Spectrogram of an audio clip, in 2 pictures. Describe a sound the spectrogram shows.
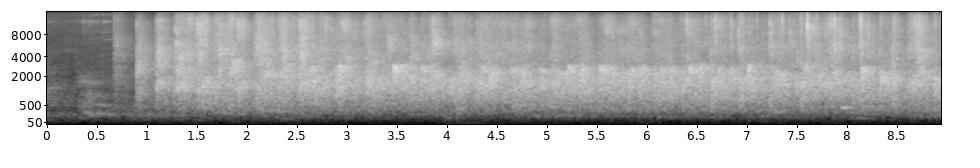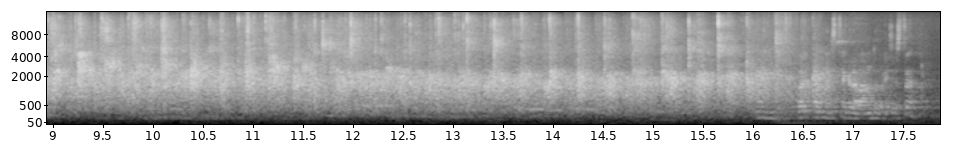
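An audience claps loudly and steadily.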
